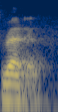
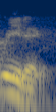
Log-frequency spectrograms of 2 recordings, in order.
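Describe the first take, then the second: First: The first syllable sounds like 'red'. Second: The first syllable sounds like 'reed'. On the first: The speaker calls it right. "It's Reading" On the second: The speaker calls it wrong. "Not Reading, so make sure you say it right"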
